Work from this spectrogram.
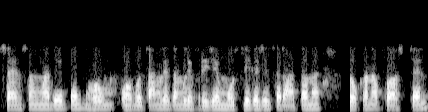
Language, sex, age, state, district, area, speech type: Marathi, male, 30-45, Maharashtra, Thane, urban, conversation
